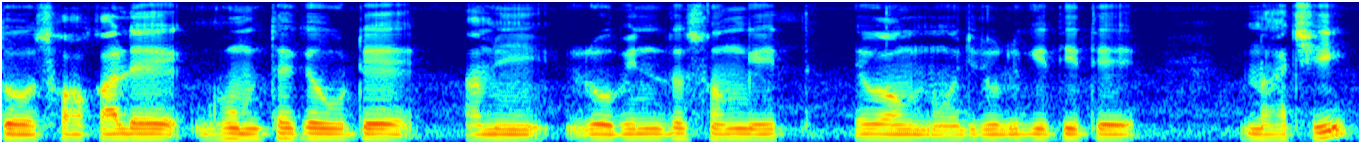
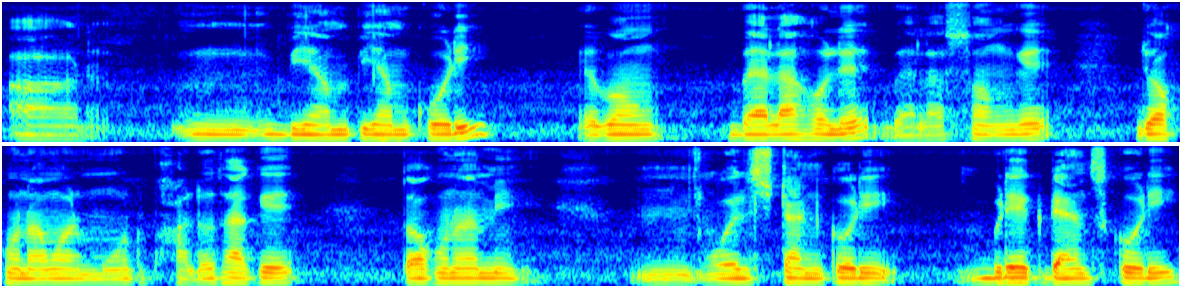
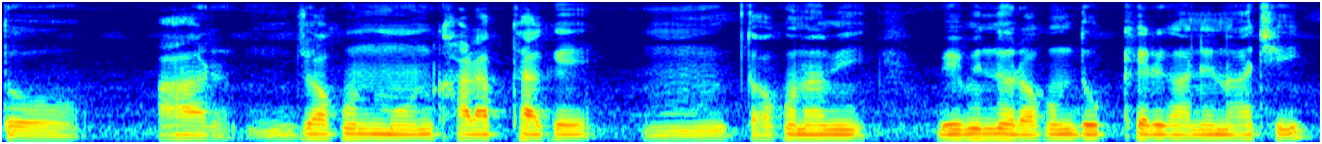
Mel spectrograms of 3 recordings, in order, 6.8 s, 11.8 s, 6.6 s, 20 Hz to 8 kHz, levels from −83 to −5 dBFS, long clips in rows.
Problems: constant background noise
